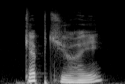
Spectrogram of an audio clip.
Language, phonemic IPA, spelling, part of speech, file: French, /kap.ty.ʁe/, capturer, verb, Fr-capturer.ogg
- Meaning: to capture (catch, seize e.g. an enemy)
